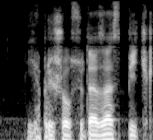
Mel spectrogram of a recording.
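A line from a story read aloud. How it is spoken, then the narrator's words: Muttering. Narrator (Russian): Глафира Васильевна пробормотал Веслинев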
